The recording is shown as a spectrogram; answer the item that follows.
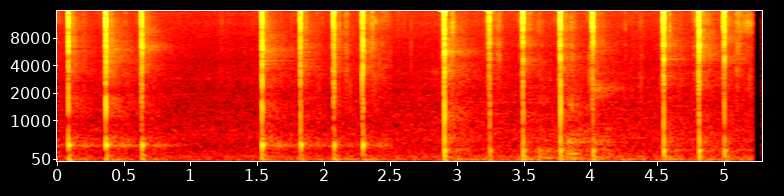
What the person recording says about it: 퉁퉁퉁 소리가 나면 잘 익은 멜론입니다 통통통 소리가 나면 아직 덜 익은 상태가 되는 거죠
